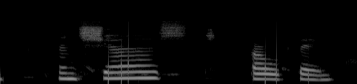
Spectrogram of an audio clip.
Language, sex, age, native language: Icelandic, male, 8, Icelandic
